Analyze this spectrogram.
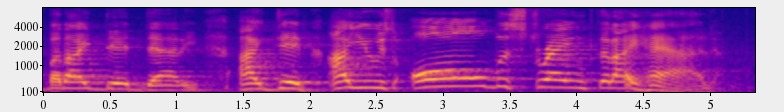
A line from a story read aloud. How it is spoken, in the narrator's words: that little boy, so defeated, sobbed back to his dad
